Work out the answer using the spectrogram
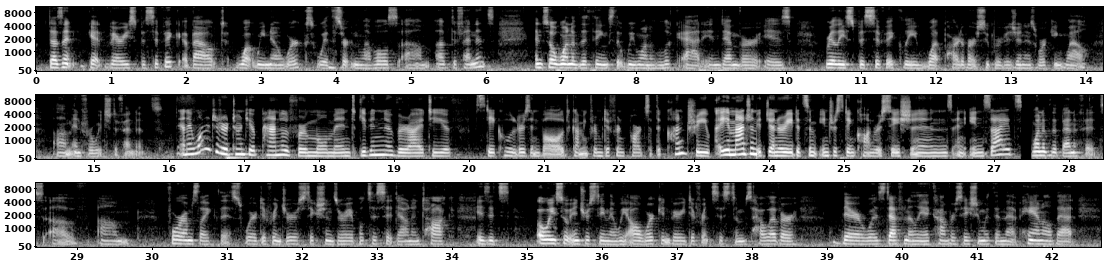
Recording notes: I am here in Dallas. At the Reinvesting In Justice conference.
